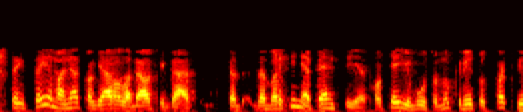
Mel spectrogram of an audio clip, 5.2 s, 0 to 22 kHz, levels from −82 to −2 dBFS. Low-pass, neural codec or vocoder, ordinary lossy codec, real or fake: 3.6 kHz; codec, 24 kHz, 6 kbps, HILCodec; MP3, 16 kbps; fake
